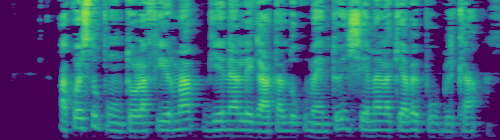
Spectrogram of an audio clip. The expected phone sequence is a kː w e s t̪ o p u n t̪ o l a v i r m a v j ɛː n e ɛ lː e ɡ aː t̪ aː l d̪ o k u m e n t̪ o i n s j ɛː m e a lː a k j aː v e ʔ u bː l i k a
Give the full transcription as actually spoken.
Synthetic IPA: a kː w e s t̪ o p u n t̪ o l a f i r m a v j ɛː n e a lː e ɡ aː t̪ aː l d̪ o k u m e n t̪ o i n s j ɛː m e a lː a k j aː v e p u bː l i k a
